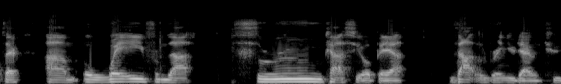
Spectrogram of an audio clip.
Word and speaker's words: Cassiopeia: We also have the constellation of Cassiopeia up here, or Cassiopeia, as some people pronounce it.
